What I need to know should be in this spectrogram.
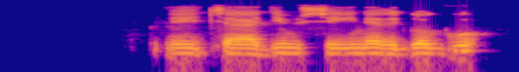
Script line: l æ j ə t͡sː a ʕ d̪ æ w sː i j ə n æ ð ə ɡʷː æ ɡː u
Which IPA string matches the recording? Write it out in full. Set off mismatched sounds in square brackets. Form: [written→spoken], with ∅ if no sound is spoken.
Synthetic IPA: l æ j ə t͡sː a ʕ d̪ [æ→i] w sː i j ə n æ ð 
